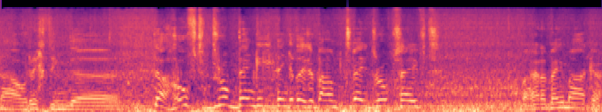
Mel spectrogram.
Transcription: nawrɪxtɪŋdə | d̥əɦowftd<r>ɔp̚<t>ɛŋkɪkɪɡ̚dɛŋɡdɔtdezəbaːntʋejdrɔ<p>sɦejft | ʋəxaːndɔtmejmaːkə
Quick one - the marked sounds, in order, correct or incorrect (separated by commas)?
correct, incorrect, correct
